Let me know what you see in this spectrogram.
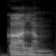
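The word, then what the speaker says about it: column: पे एक वर्ड है कालम इसको कॉलमन नहीं पढ़ेंगे क्यों नहीं पढ़ेंगे क्योंकि एम है एम के बाद एन आया तो एन क्या हो जाएगा साइलेंट तो कॉलम कॉलम माने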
